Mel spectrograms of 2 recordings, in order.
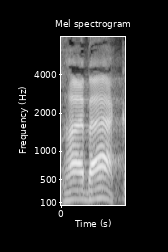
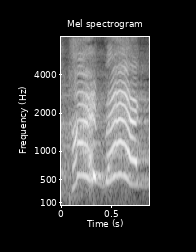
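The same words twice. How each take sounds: First: Said in the usual way. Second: Very high laughing repeat; drugged giggly squeal. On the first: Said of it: "And she goes". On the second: Retold or imitated. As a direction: squeal it back, doped and giggling. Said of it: "And I went".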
